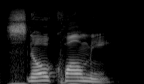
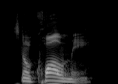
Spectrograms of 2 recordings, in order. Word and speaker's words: Snoqualmie: Snoqualmie. – Snoqualmie. – Snoqualmie National Forest. It's spelled Snoqualmie. I had to search a lot of different videos till I heard someone say it. So I hope they're correct.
